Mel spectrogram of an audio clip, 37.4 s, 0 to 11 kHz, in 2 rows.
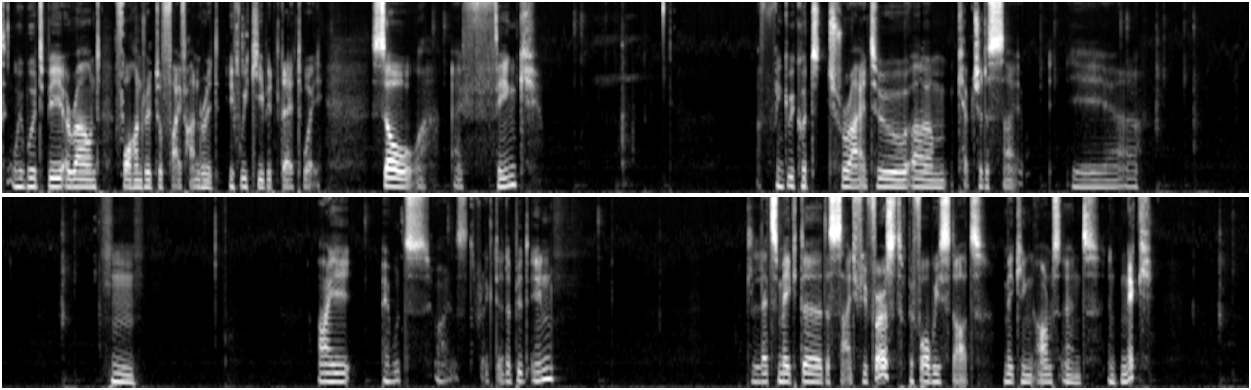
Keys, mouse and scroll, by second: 4.4-6.4 middle drag, 6.4 click, 7.3-8.5 middle drag, 8.5 click, 9.9-16.7 middle drag, 16.7 click, 17.4 shift+middle click, 18.0-19.8 scroll up 2, 19.8 shift+middle click, 20.3-20.6 scroll up 2, 24.1 click, 25.4 click, 29.5-32.6 scroll down 2, 32.6-34.1 scroll down 1, 34.1-35.7 scroll down 1, 35.7 click, 37.1 shift+middle click.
